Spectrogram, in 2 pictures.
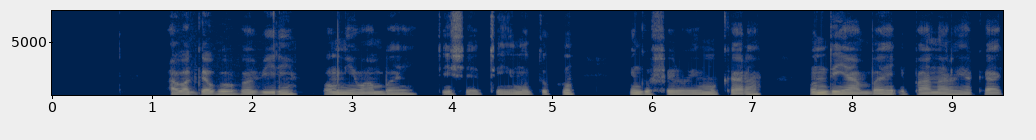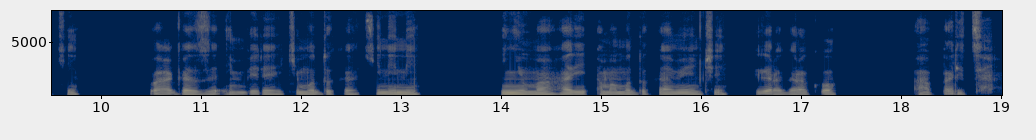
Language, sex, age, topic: Kinyarwanda, male, 18-24, finance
